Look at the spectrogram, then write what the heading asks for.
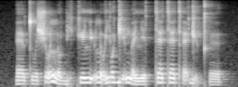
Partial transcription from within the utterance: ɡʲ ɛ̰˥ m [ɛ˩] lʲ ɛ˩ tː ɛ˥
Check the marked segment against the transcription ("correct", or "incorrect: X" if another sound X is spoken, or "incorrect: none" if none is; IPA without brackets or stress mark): correct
